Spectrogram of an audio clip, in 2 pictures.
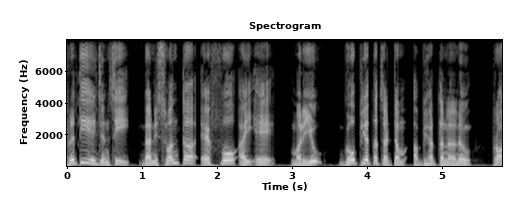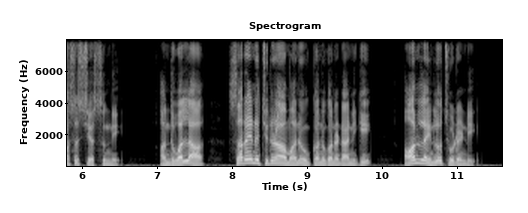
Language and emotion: Telugu, neutral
